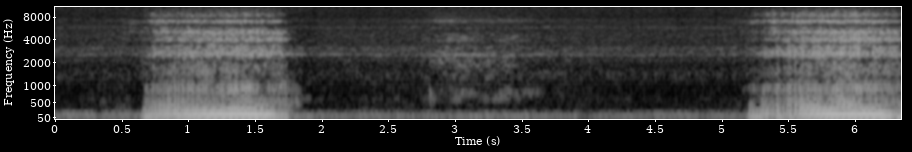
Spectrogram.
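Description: Two loud, rumbling, drawn-out snores on breathing in, about four to five seconds apart (roughly 13 breaths a minute), with quiet between.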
